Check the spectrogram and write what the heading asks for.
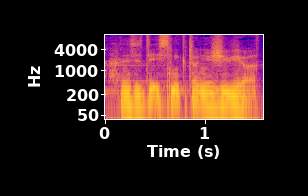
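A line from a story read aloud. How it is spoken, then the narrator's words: Laughing. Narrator (Russian): рассмеялся Дюпон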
